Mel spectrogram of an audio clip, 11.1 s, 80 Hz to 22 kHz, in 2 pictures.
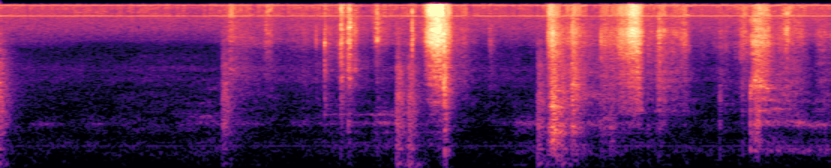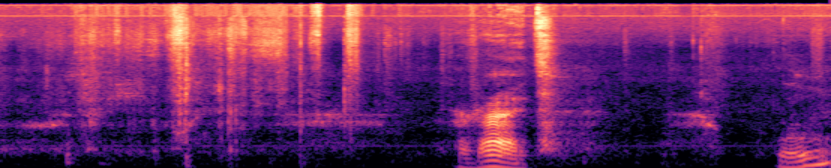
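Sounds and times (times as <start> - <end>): foil wrapper and cards rustling: 2.1 - 8.2.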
